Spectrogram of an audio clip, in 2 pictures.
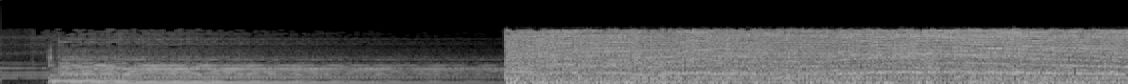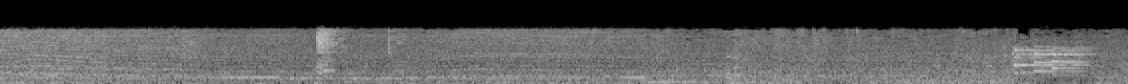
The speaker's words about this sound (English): we, the producers of the Harmony Frazier Show, will inject the highly realistic sounds of Prague trams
